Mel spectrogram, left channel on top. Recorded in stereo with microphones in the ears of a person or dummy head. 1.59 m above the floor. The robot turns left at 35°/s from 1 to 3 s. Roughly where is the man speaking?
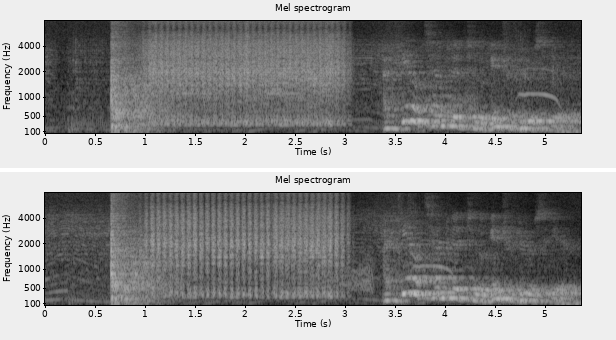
Centre.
